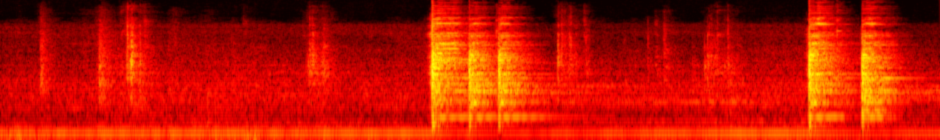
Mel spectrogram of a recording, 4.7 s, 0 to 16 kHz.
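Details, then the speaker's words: 1966 Mustang rear axle bearing pressed on with a 20-ton press (about 5,000 lb force): steady low hum with scattered creaks, then sharp pop-and-clunk bursts, the last pop meaning the bearing is fully seated. "Oh, did you hear that? That last pop. That was it. It's all the way down."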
